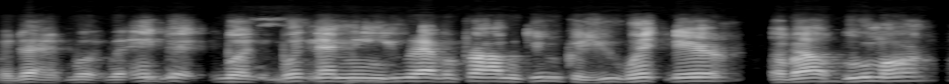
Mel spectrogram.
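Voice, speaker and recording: A man's voice: fairly high pitch, fairly quick, dull audio. A man co-hosting a live stream, chatting casually and restarting his sentences often. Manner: rambling, many restarts. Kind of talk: casual commentary chat.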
